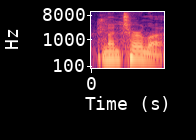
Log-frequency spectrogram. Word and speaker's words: Nancharla: Yes, she's voiced by Aparna Nancharia. Nancharla. I'm sorry.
